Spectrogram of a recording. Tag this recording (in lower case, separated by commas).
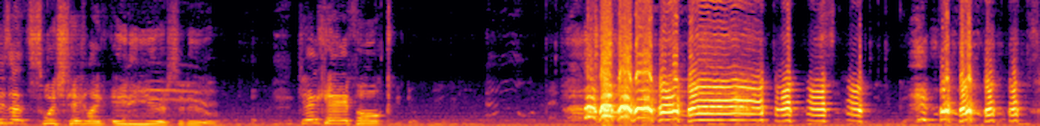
speech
